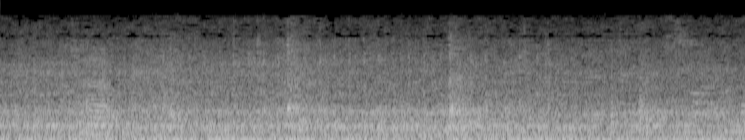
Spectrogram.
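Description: A steady, continuous low rumble of a train at a platform of the main railway station fills the scene, with faint background voices mixed into the hum.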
